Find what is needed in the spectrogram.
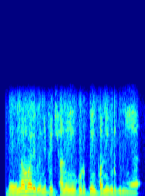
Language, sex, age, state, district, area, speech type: Tamil, male, 18-30, Tamil Nadu, Tiruchirappalli, rural, conversation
